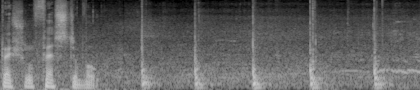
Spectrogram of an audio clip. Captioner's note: knife thudding; chickens clucking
